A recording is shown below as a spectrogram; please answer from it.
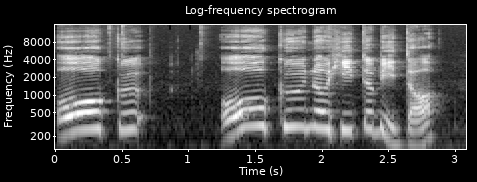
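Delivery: unhurried, syllable-clear speech. Demonstrating a Japanese phrase so listeners can hear it, said slowly. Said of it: "We'll say it slowly so you can hear it".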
